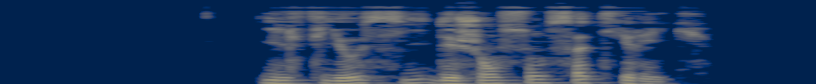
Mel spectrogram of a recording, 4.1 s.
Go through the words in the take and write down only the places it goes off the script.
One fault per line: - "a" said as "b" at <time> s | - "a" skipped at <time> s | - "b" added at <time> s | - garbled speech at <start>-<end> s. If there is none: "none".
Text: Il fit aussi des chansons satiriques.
none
